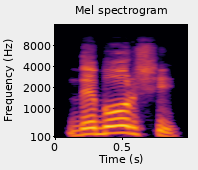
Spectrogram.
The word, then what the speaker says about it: দেবর্ষি: তো তুমি বলছো সীতার্ত এই দেবর্ষি আর সীতার্থ দুটোর উচ্চারণ আলাদা কিনা খেয়াল করে দেখো দেবর্ষি দেবর্ষি মাঝখানে অর সীতার মাঝখানে আর ক্ষুধার্ত আর তৃষ্ণার্ত ভয়ার্থ ক্ষুধার্ত মাঝখানে আর বাট ওই পাশে যখন তুমি যাবা মহর্ষি মহর্ষি মাঝখানে অর তাইলে এগুলোকে ভাঙ্গো অধম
